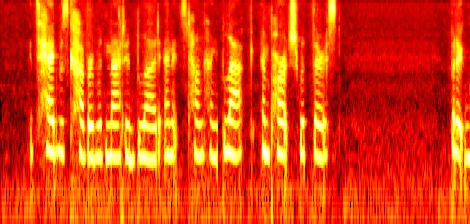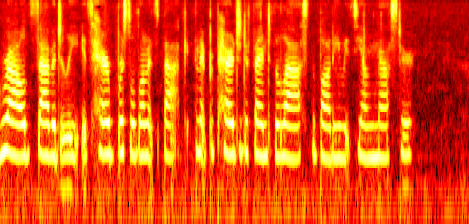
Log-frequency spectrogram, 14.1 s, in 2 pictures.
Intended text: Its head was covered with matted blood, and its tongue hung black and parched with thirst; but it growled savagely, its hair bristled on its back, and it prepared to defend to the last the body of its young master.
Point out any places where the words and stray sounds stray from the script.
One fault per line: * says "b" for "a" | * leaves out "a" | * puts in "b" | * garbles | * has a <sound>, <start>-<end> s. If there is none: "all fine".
all fine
